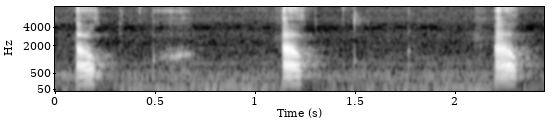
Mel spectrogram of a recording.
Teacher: When we separate the qaf, we will not hear any sound of the air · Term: jahr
